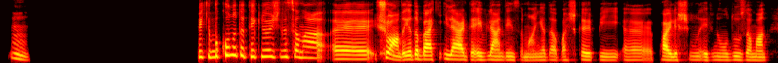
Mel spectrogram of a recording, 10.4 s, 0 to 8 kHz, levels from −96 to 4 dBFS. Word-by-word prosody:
Hı. 200 -10 -4 2.2
Peki, 290 +1 0
bu 320 - +2
konuda 380 0 +4
teknolojinin 310 -1 0
sana, 285 -1 0
eee, 195 -1 +2
şu - - +4
anda 165 -1 +5
ya 185 +2 +2
da 205 -3 +3
belki 180 -1 +5
ileride 180 -5 +2
evlendiğin 160 -1 -1
zaman 150 -1 -8
ya 155 0 -7
da 160 -1 -6
başka 155 +2 -4 0.2
bir, 150 -2 -7
eee, 155 - -8
paylaşımlı 160 0 0
evin 150 +1 -5
olduğu 155 +1 -5
zaman, 150 -2 -2
170 Hz, 140 wpm, -27 LUFS, 155-245 Hz, 2.2 s, anda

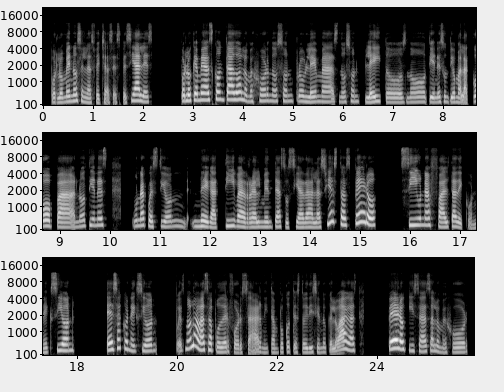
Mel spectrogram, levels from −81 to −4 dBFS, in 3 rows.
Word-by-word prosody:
por 180 -1 -4
lo 180 0 0
menos, 225 +5 +1
en 200 -4 -3
las 170 -1 -4
fechas 160 0 -5
especiales. 205 +5 +1 0.6
Por 230 0 +1
lo 240 0 +5
que 265 -1 +3
me 275 0 +4
has 270 0 +4
contado, 285 -1 +4
a 295 - +3
lo 245 -5 -1
mejor, 230 +3 -3
no 225 -1 -4
son 225 0 -6
problemas, 205 -1 -1
no 195 0 -6
son 215 0 -7
pleitos. 185 -2 -1
No 190 +2 -4
tienes 190 +1 -2
un 200 -2 -5
tío 185 0 -1
mala 185 - +1
copa. 210 -5 +3
No 215 +4 -4
tienes 265 +1 -2 0.5
una 240 +3 +1
cuestión 210 -2 -4
negativa, 210 +1 +1
realmente, 195 +2 -1
asociada 185 -2 -2
a - - 0
las 180 +1 -3
fiestas. 320 -7 +1
Pero 340 -7 +5 0.5
sí, 260 0 0
una 270 0 +2
falta 200 -4 0
de 180 -4 -2
conexión. 245 - -1 0.7
Esa 290 +6 +3
conexión, 235 -5 -2 0.4
pues, - - -8
no 325 +2 +2
la 420 -3 +6
vas 275 -2 +4
a 270 - +4
poder 190 -2 -1
forzar, 170 0 -4
ni 170 0 -11
tampoco 175 +3 -7
te - - -8
estoy 175 -1 -5
diciendo 180 0 -6
que 100 - -6
lo 120 +5 -1
hagas. 255 - +4 0.7
Pero 315 -1 +9
quizás, 225 -5 -4
a 240 - -1
lo 220 -3 -4
mejor, 185 +2 -4
210 Hz, 155 wpm, -23 LUFS, 185-250 Hz, 0.7 s, Pero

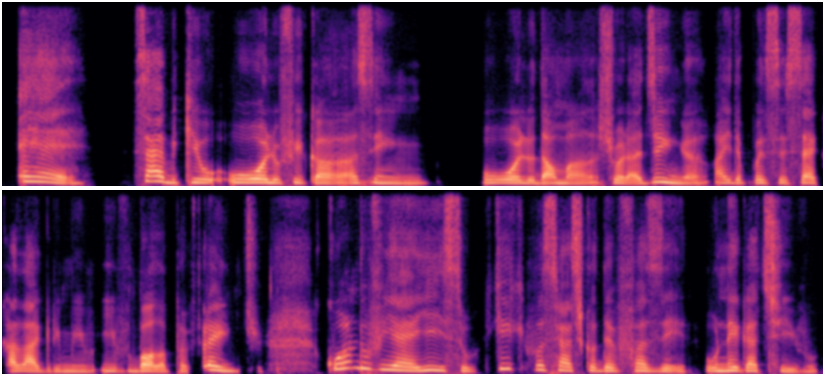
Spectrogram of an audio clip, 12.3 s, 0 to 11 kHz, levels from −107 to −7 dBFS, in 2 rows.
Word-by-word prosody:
É, 240 -12 +2 0.4
sabe 300 -9 +4
que 225 +2 0
o 210 - +2
o 225 - 0
olho 220 -3 +7
fica 195 -3 -1
assim, 185 -3 -3 0.4
o 205 - -4
olho 195 -2 +2
dá 180 -1 +3
uma 170 -2 -3
choradinha 185 +1 0
aí 195 0 -4
depois 200 -2 -4
você 190 - -5
seca 185 0 -2
a - - +2
lágrima 175 -1 -2
e 170 -1 -7 0.2
e - - -5
bola 185 0 +3
para 170 - -9
frente? 190 -6 +1 0.4
Quando 345 +3 +1
vier 265 -7 +3
isso 220 -5 -1
que 330 0 0
que - - -24
você 265 -2 -2
acha 220 -3 0
que - - -5
eu - - -1
devo 195 -2 -1
fazer? 185 -6 -2
O 195 - -2
negativo. 195 -6 0
195 Hz, 180 wpm, -23 LUFS, 180-225 Hz, 0.4 s, olho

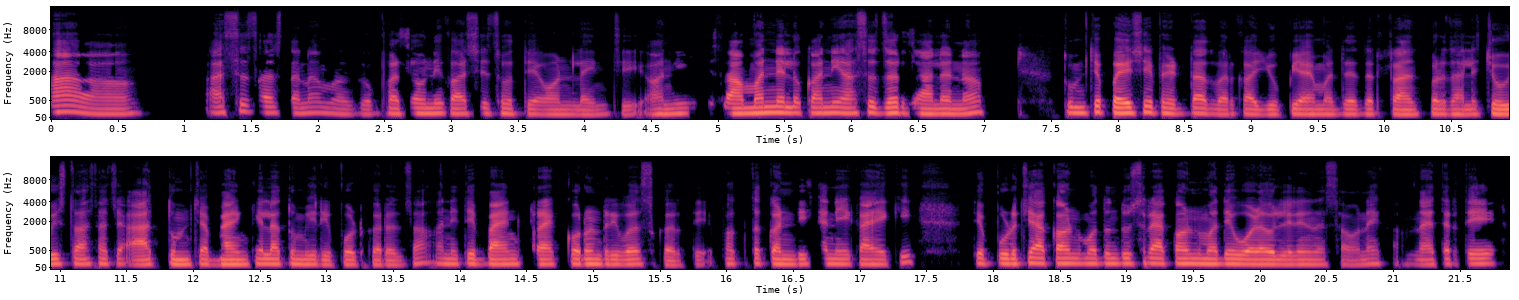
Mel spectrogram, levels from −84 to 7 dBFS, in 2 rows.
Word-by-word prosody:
हां, 135 -6 0 0.6
असंच 170 +3 -5
असतं 145 -2 -4
ना, 145 - -5
मग. 120 -4 -8
अ, 115 - -5
फसवणूक 130 +1 -1
अशीच 125 +1 -3
होते 125 -2 -2
ऑनलाईनची. 110 0 -6 0.2
आणि 125 +2 -1 0.2
सामान्य 140 -1 +4
लोकांचं 145 0 +1
असं 140 +2 0
जर 140 0 +4
झालं 125 -1 +2
ना, 130 +5 0 0.6
तुमचे 145 +2 +2
पैसे 140 +2 +6
भेटतात, 130 -1 +1
बरं 115 -1 -3
का. 120 - 0
यू-पी-आयमध्ये 115 +1 -1
जर 120 +1 -3
ट्रान्सफर 115 +1 +1
झाले, 115 0 -2
24 120 0 +3
तासाच्या 125 0 -1
आत 110 - +2
तुमच्या 115 0 +1
बँकेला 110 +2 +3
तुम्ही 115 -2 +1
रिपोर्ट 110 0 -2
करत 105 -2 -2
जा, 130 - -2
आणि 125 -2 -1
ती 125 - +3
बँक 115 +1 +4
ट्रॅक 115 -1 +3
करून 120 -1 +3
रिव्हर्स 115 +1 0
करते. 100 +2 -5
फक्त 125 +1 -4
कंडिशन 120 +1 0
एक 120 0 -1
आहे, 115 0 +3
की 155 - -5 0.5
ते 135 - +2
पुढच्या 130 +2 +3
अकाउंटमधून 130 0 +2
दुसऱ्या 130 +1 +1
अकाउंटमध्ये 125 -1 +2
वळवलेले 110 -1 +4
नसावं. 105 -1 -7
नाही 125 +2 -4
का, 125 +1 -22
नाहीतर 110 +2 -2
ते 125 0 +2
125 Hz, 160 wpm, -25 LUFS, 115-130 Hz, 0.6 s, पैसे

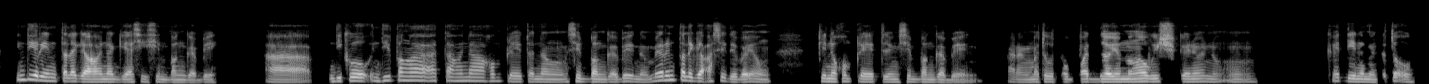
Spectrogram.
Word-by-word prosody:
hindi 215 0 +3
rin 175 -4 +3
talaga 140 -4 +5
ako 120 - +5
nag, 120 -1 0
ah, 115 - +3
si-Simbang 115 -3 -3
Gabi. 105 +1 -4 0.5
Ah, 110 -1 0 0.2
hindi 150 +3 -2
ko 165 -2 +3
hindi 180 +4 -4
pa 190 0 0
nga 185 0 +3
'ata 175 -1 -4
ako 170 - -2
nakakumpleto 160 -5 -3
ng 120 -1 -3
Simbang 125 -4 0
Gabi, 140 +5 -1
'no. 115 -3 -5
Meron 190 +8 +2
talaga 170 -5 +5
kasi 165 -5 -3
di 120 - -1
ba 115 - +1
yung 115 -2 -3 0.5
kinukumpleto 135 -3 -1
yung 120 - -2
Simbang 115 -3 -3
Gabi 105 -2 -3 0.4
parang 115 -2 -5
matutupad 125 0 -2
daw 125 0 +6
yung 125 0 +4
mga 130 +2 +5
wish 135 0 +5
ganun 130 0 -2
'no, 125 -1 -6
oo. 120 0 -8 0.8
Kahit 160 0 -5
di 145 - -1
naman 120 -2 0
totoo. 115 - -2
125 Hz, 185 wpm, -23 LUFS, 120-155 Hz, 0.8 s, daw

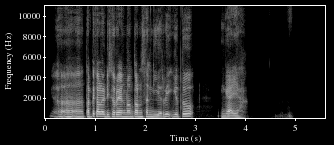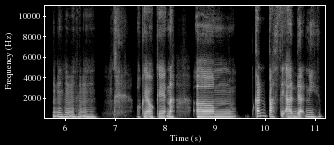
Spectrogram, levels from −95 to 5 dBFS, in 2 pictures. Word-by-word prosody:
Heeh 215 -3 -7
heeh, 185 -2 -2
tapi 200 +6 0
kalau 230 -1 +6
disuruh 205 -1 +2
yang 195 - 0
nonton 195 0 +1
sendiri 190 +1 -3
gitu, 235 +5 0 0.6
enggak 175 -1 0
ya? 155 - -9 1.9
Mhm 205 -1 -1
mhm 195 -1 -1
mhm. 180 -1 -1 0.9
Oke 185 -1 -2
oke. 165 0 -2
Nah, 180 -2 +3 0.4
mmm, 185 -1 +3 0.4
kan 265 +2 +4
pasti 205 -6 +1
ada 170 +2 +3
nih 195 -2 -2
190 Hz, 120 wpm, -24 LUFS, 180-205 Hz, 1.9 s, kalau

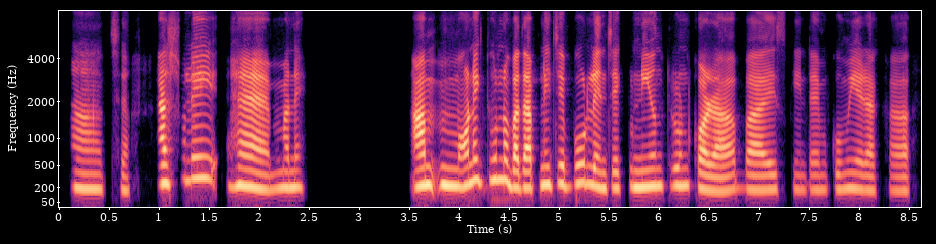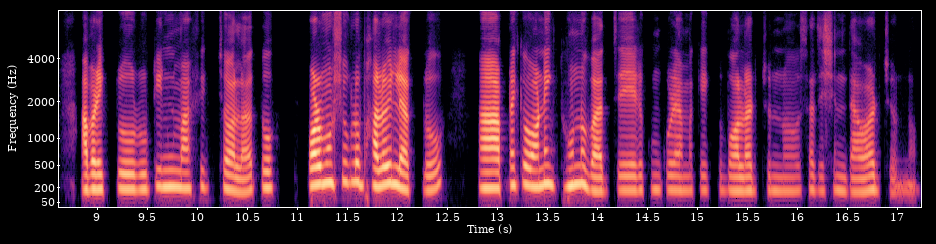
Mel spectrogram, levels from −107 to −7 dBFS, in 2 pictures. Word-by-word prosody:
আচ্ছা, 190 -2 -4 0.4
আসলেই 305 +5 0 0.3
হ্যাঁ 215 -4 +5 0.2
মানে 205 0 -1 1.2
আম 225 +2 +9 0.3
ম - - +2
অনেক 290 +1 +2
ধন্যবাদ। 290 -9 +4
আপনি 235 +4 -2
যে 250 - +2
বললেন 245 -5 +2
যে 200 - -7
একটু 210 +2 -15
নিয়ন্ত্রণ 225 +1 0
করা 175 -4 +5 0.2
বা 180 -1 +2 0.3
স্কিন 180 -1 -17
টাইম 180 0 -8
কমিয়ে 185 0 -5
রাখা, 170 0 -10 0.5
আবার 185 +1 +3
একটু 190 +1 -11 0.2
রুটিন 210 +4 -5
মাফিক 195 +1 -6
চলা। 170 -5 -2
তো 205 - -5 0.4
পরামর্শগুলো 265 +3 +4
ভালোই 235 +3 +4
লাগলো। 175 -1 -3 0.5
আ - - +3 0.2
আপনাকে 235 +5 -7
অনেক 245 +2 +1
ধন্যবাদ 225 -9 0
যে 175 - -11
এরকম 175 +2 -13
করে 180 -1 -9
আমাকে 170 +1 -18
একটু 175 - -27
বলার 165 0 -3
জন্য, 170 -1 -15 0.2
সাজেশন 170 0 -15
দেওয়ার 160 +3 -5
জন্য। - - -21
195 Hz, 150 wpm, -21 LUFS, 175-230 Hz, 1.2 s, আম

